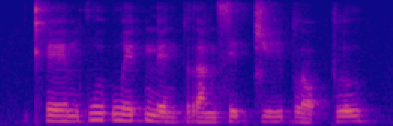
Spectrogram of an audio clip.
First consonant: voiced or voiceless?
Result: voiceless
